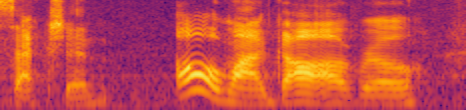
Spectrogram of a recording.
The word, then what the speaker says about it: Section: It's Section.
